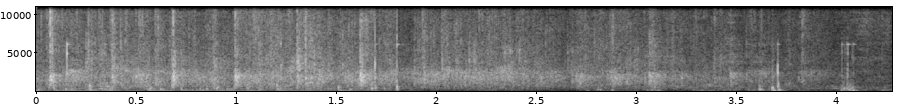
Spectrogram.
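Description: Audience applauding, thinning out about halfway through.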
